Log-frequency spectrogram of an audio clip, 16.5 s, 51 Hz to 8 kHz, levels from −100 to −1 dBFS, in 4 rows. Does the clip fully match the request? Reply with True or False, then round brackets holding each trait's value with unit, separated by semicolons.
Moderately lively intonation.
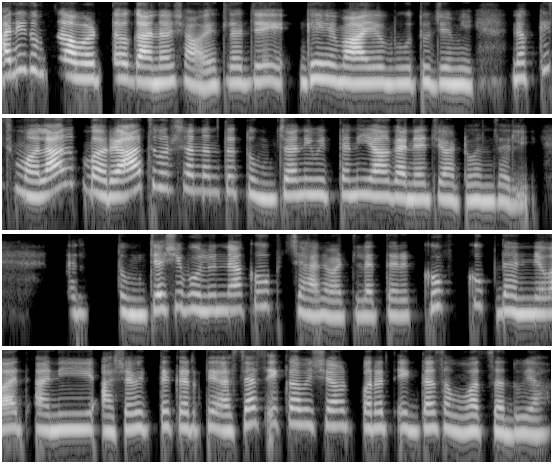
True (3.8 semitones)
